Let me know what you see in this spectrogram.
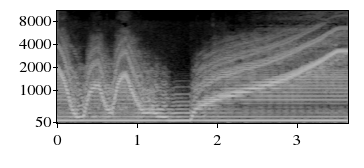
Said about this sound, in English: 8 effects options, and all new to the Korg NTS-1 Mark II are some fantastic distortion models. Soft clip.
